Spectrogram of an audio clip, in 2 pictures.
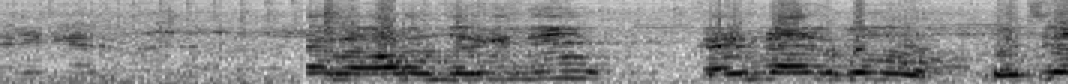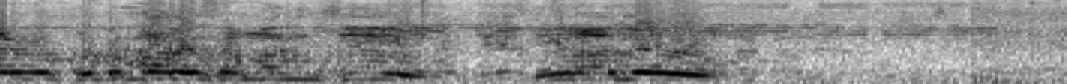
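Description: A man speaks loudly and forcefully through a microphone and loudspeaker.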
